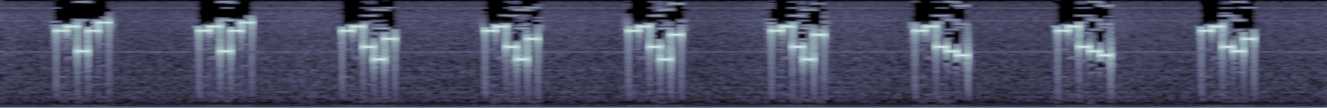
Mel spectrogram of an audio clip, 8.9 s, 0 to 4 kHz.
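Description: Five-tone selective call (ZVEI), heard as quick runs of five tones, tones of about 70 ms. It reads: 89380 89380 89416 89416 89417 89417 89432 89432 89436
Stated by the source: ZVEI five-tone selective call received on SDR, from the Feuerwehr Orlamünde fire brigade server.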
